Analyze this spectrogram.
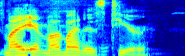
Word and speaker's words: Tear: Is that how they say it, or is it Terror? It's Tyr. If you're from Tyr, you're a Terran, but it said Tyr.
